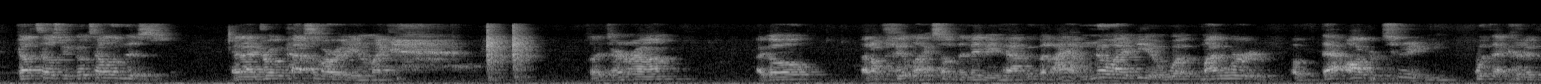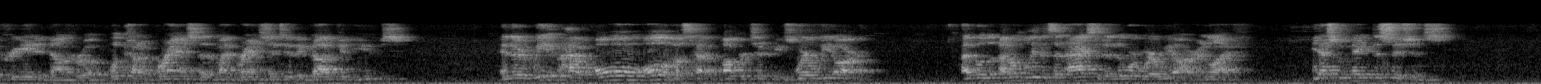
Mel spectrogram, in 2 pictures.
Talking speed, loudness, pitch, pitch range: 180 wpm, -26 LUFS, 120 Hz, 95-145 Hz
